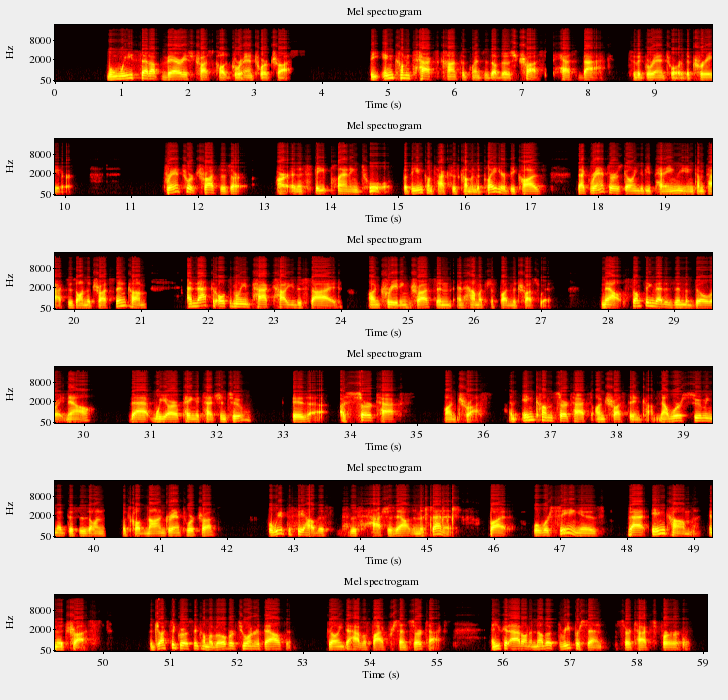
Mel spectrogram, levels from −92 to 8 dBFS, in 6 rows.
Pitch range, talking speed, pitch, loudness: 110-155 Hz, 155 wpm, 125 Hz, -22 LUFS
